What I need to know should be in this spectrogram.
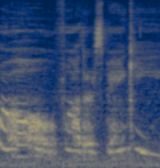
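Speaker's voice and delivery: high breathy seductive coo.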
